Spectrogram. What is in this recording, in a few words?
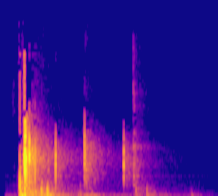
Pool Break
